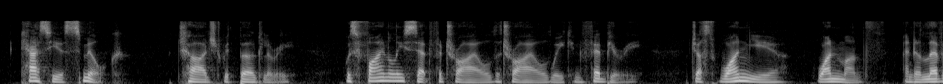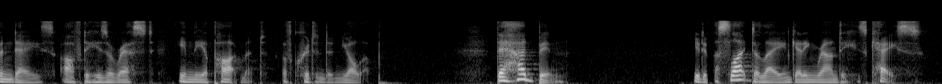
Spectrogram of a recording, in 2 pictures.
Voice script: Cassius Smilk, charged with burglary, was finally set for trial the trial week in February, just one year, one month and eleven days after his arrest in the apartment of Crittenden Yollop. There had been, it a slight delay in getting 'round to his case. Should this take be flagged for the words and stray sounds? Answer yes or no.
no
